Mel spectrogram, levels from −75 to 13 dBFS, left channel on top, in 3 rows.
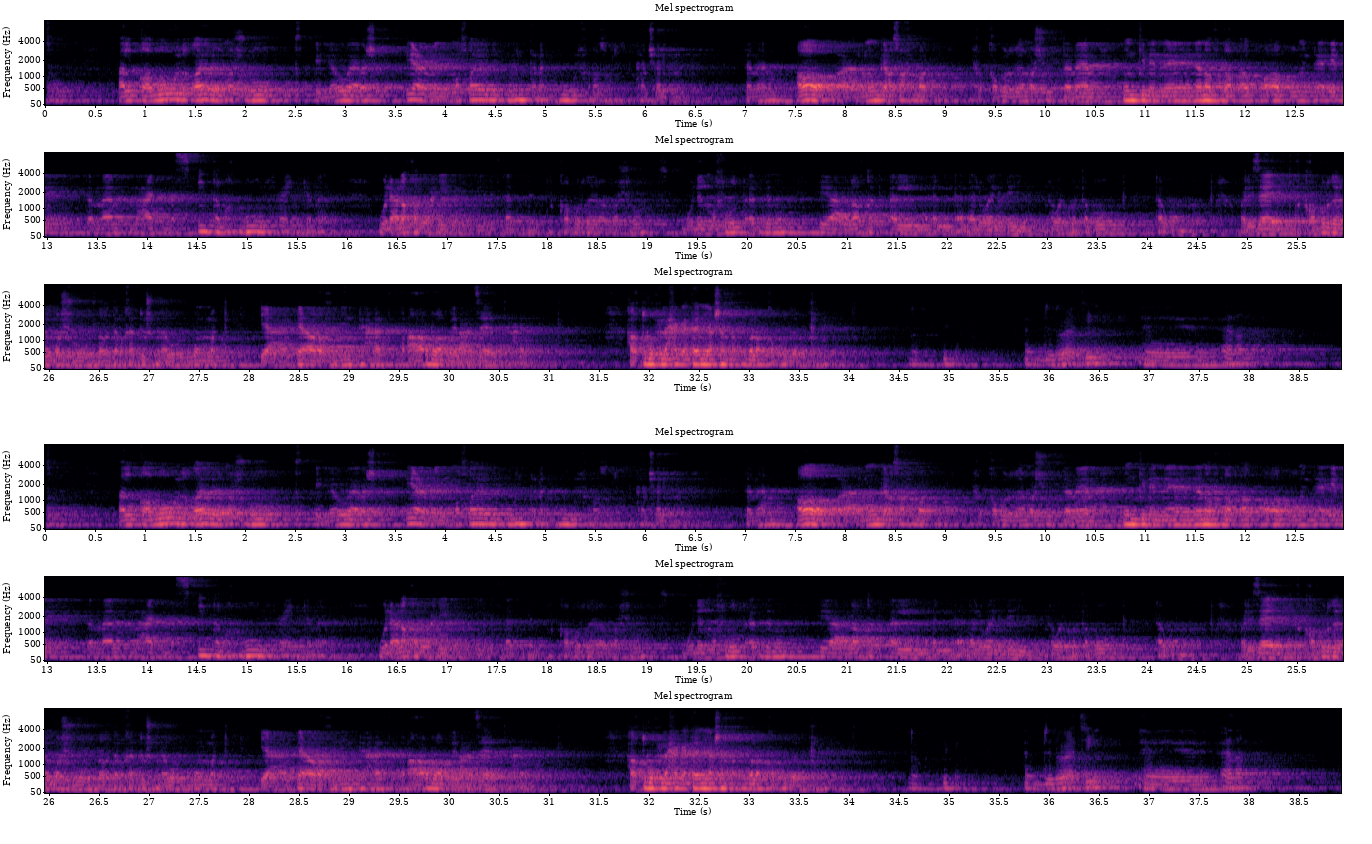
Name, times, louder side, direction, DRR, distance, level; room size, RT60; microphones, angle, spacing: voice 1, 0.7-2.3 2.7-6.4 7.0-8.9 9.2-13.1 13.4-19.0 19.3-20.4 20.7-23.6 24.1-27.7 28.1-30.8 31.6-33.8, left 1 dB, 20° left, -4 dB, 0.8 m, -29 dB
voice 2, 35.7-36.5 36.8-37.9, right 1 dB, 80° right, -1 dB, 1.7 m, -34 dB
28.0 x 13.5 x 2.5 m, 2.6 s
head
